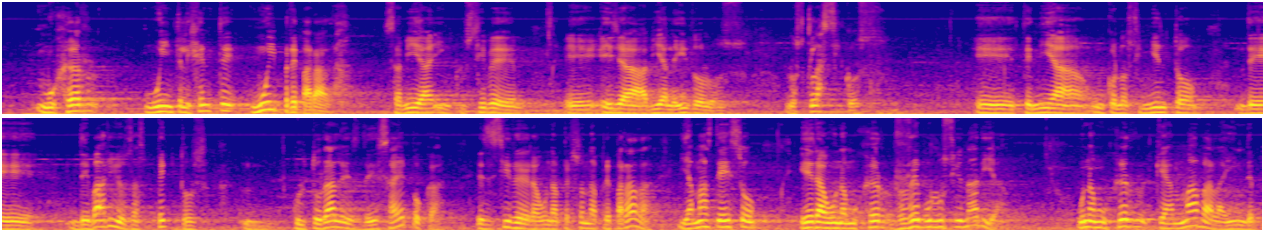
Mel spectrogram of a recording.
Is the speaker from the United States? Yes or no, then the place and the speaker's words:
no; Ecuador; que nosotros como ecuatorianos, como americanos, nos empapemos del valor de nuestros ancestros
